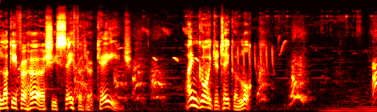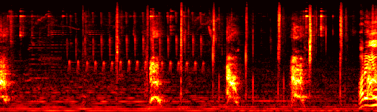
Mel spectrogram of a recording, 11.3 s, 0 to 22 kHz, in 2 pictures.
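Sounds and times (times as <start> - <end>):
speech: 0.0 - 2.2, 2.8 - 4.1, 11.0 - 11.3
wild dogs barking: 0.0 - 2.8, 3.8 - 4.8, 5.5 - 6.0, 7.8 - 10.5
steady low rumbling hum: 5.1 - 11.3.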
